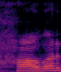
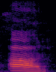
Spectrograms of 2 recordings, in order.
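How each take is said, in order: First: The word begins with an h sound. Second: The word begins with a vowel sound. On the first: The speaker calls it wrong. "हम इसको हावर नहीं पढ़ते" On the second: The speaker calls it right. "इसका correct pronunciation होता है आर"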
